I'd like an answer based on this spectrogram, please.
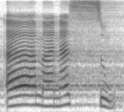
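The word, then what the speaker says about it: آمَنَ النَّاسُ: Jadi cara membacanya adalah dengan menekan nun dan menggabungkannya langsung ke sin. Amanassu.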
